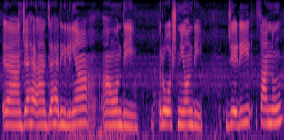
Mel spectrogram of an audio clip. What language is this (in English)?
Dogri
